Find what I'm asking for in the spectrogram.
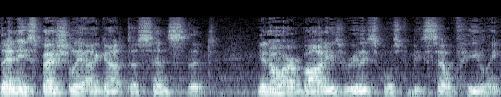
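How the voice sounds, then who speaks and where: A man talks at a fairly quick pace with a medium pitch and ordinary pitch variation. Room echo is audible, and there is noticeable background noise. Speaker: nutrition doctor. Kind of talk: interview. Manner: halting.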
